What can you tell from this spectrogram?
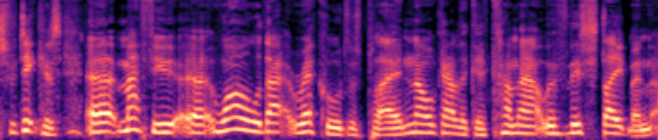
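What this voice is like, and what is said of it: Usual voice. Nothing is said of it.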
